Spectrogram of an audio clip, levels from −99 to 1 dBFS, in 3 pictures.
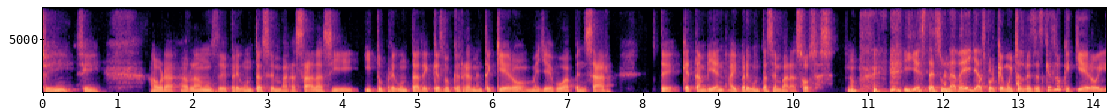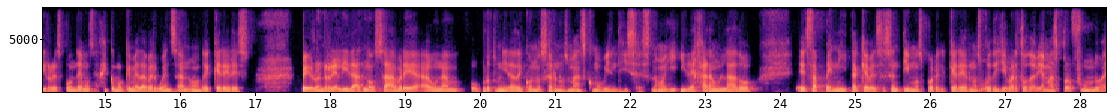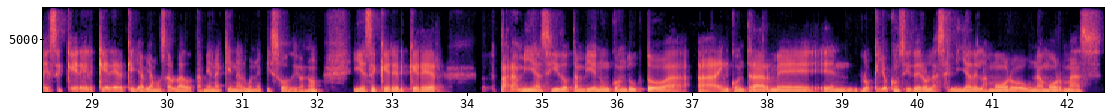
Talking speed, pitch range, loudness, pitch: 185 wpm, 95-115 Hz, -22 LUFS, 105 Hz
